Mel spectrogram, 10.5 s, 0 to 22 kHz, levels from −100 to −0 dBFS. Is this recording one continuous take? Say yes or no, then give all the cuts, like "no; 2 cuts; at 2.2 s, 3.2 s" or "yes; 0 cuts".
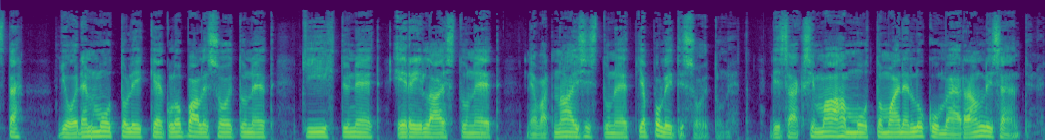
no; 5 cuts; at 0.9 s, 1.7 s, 3.0 s, 3.9 s, 7.6 s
